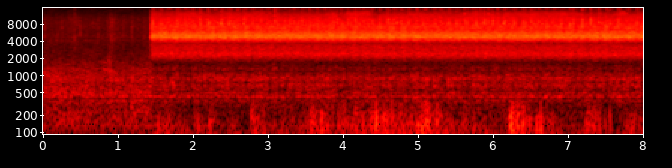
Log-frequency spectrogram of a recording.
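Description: A loud, steady, high-pitched insect drone with no break in it starts abruptly about a second and a half in and holds.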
